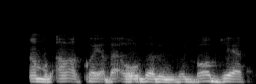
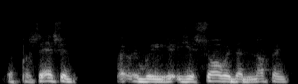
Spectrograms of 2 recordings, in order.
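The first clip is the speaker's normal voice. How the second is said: ordinary talk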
